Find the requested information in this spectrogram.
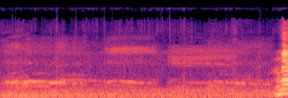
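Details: Faint, thin bleats from newborn lambs repeat through a steady noisy background, ending in a sudden loud burst.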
